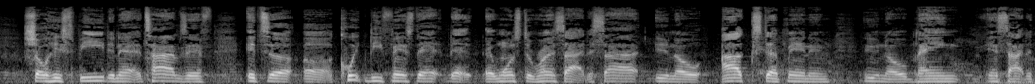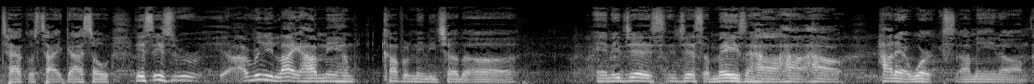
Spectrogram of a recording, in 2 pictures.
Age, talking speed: 20-39, 185 wpm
